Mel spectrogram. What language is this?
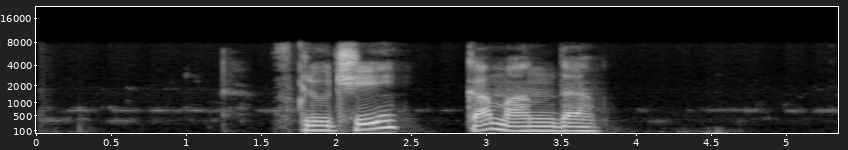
Russian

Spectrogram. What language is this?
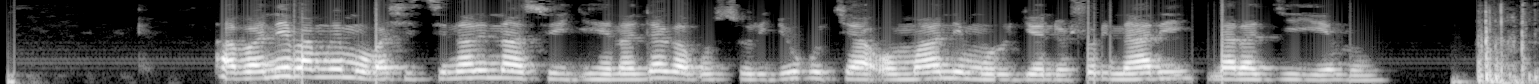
Kinyarwanda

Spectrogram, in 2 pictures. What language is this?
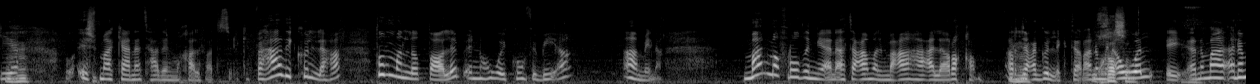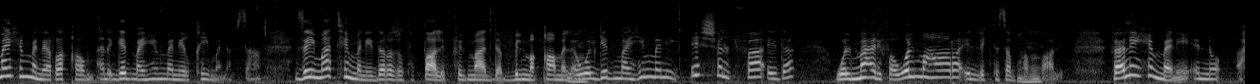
Arabic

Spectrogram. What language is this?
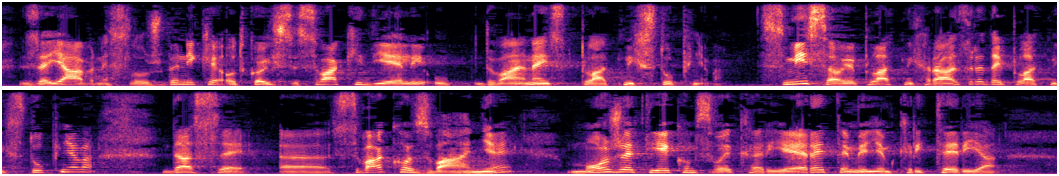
Croatian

